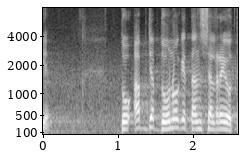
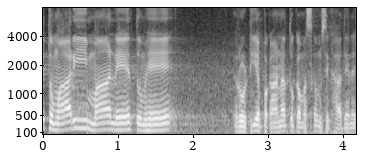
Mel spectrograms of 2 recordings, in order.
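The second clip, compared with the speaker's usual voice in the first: very calm taunt. Retold or imitated. Mother-in-law faulting the bride's mother, very calmly. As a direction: imitate an unhurried, gentle-seeming dig. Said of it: "لیکن بڑے آرام سے".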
